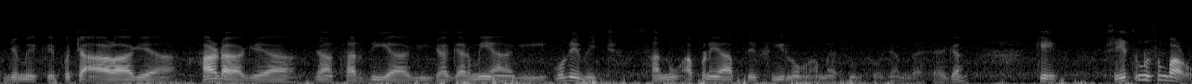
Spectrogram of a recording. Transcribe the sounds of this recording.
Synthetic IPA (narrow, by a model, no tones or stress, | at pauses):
d͡ʒɪʋḛ̃ːkɪ̰pət͡ʃa̰ːɭaːɡɪaːhaːɽaːɡɪjaːd͡ʒãːsəɾd̪iːaːɡiːd͡ʒãːɡəɾmiːaːɡiːoːd̪eːʋɪt͡ʃsaːnṵ̃ːʔa̰ːpɳeːaːpt̪eːpʰiːlɦo̰ːɽã̰ːmɛːsṵːsɦo̰ːd͡ʒã̰ːnd̪a̰ːɦɛːɡaː | kɪ | ʃeːt̪nũːsəmbʱa̰ːlo̰ː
